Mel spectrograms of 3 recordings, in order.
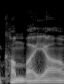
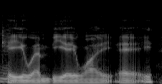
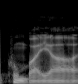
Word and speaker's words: Kumbaya: Kumbayah, or sometimes just Kumbaya. So Kumbaya, and then people started to pronounce it Kumbaya because they saw the spelling.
